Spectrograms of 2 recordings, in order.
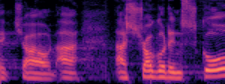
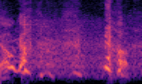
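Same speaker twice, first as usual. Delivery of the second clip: laughing dismay; 9 semitones higher than usual. Retold or imitated. Dad reacting.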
